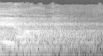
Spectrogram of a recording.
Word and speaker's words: Aeon: There's a great article on Aeon. I hope I'm saying that right, Jay. Am I saying it right? I did it. Okay, good.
